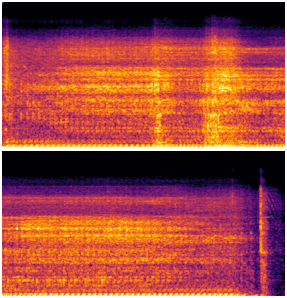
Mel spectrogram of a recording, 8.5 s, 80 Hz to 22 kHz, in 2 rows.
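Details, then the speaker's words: 2020 Kawasaki Brute Force 750 V-twin ATV, just snorkeled: loud, fast rhythmic chatter on startup, roughly three pulses a second, until it shuts off; normal torque converter chatter. "i'm about to start up and y'all are going to hear the little chatter from the um torque converter that is completely normal"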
